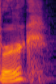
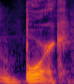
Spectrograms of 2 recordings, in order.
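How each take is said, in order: First: The vowel sounds like the one in 'her'. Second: The vowel sounds like the one in 'for'. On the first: This is how the family says the name. "my family has always said Burke" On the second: This is how the spelling suggests saying it. "phonetically it's Bork"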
